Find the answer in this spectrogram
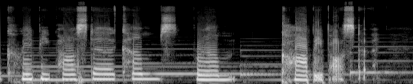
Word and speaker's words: copypasta: name creepypasta comes from copypasta which it's really supposed to be pronounced like copy paste uh it started out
